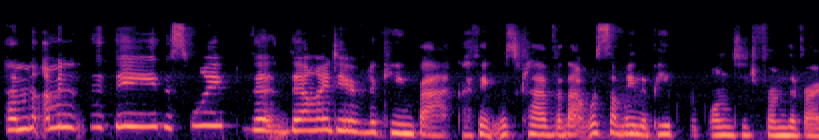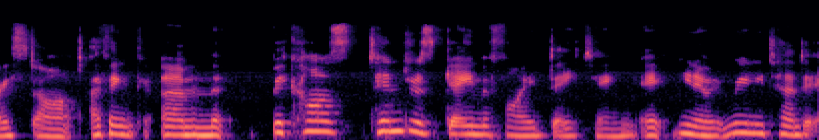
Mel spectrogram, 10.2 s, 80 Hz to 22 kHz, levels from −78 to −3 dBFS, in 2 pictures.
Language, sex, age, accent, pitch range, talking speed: English, female, 20-39, British, 185-225 Hz, 235 wpm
